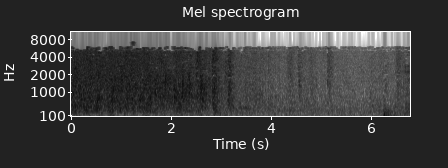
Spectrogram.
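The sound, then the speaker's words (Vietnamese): An audience breaks into loud, dense applause to welcome Venerable Thích Nguyên Tạng, vice abbot of Quảng Đức Monastery in Australia; a steady roar of many hands clapping that gradually thins and softens, ending with a few scattered claps. “Chúng tôi xin quý vị một tràng vỗ tay xin đón thầy Thích Nguyên Tạng.”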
